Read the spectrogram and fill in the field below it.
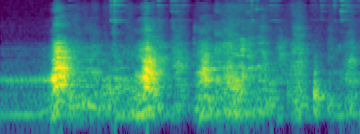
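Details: Samoyed and Siberian Husky in a friendly play fight, giving short harsh barks about once a second, three louder bursts followed by softer grumbling vocal sounds.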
